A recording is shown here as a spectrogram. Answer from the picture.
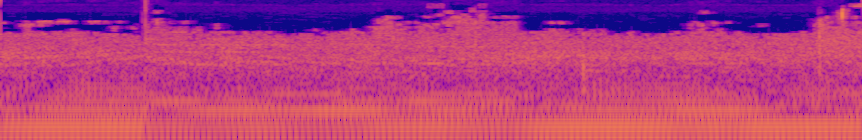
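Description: Background music of low, held bass notes that shift pitch every second or so.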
